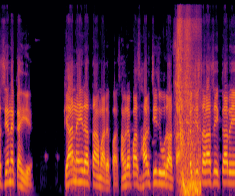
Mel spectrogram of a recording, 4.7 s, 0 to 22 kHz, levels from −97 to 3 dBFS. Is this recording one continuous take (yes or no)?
no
